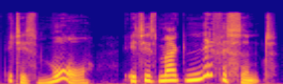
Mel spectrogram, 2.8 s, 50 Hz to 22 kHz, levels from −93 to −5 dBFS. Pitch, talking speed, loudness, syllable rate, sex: 200 Hz, 105 wpm, -16 LUFS, 3.7 syllables/s, female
